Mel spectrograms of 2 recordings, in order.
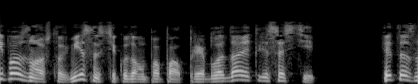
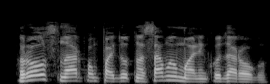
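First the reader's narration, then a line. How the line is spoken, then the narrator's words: Plain. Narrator (Russian): сказал он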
